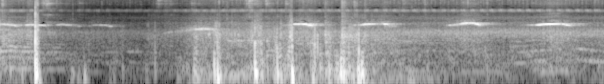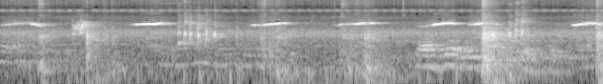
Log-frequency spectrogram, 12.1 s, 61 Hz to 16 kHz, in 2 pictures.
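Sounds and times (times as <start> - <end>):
wings flapping against cage wire: 0.0 - 4.2
parakeet chirps: 1.8 - 12.0.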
